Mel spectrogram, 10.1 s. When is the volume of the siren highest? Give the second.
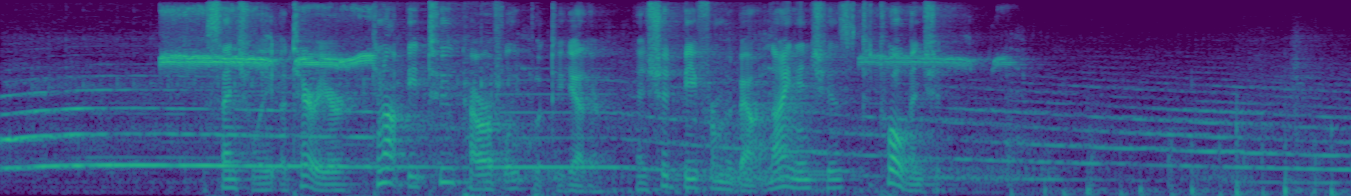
1 s.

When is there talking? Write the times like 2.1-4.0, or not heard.
1.5-7.0.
